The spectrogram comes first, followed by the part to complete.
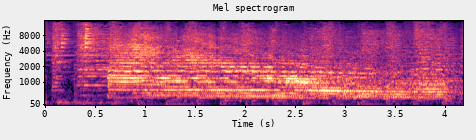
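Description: Locomotive multi-chime air horn on an ACE commuter train, sounded as the train comes through a grade crossing: a loud chord of several notes held steadily, dropping slightly in pitch as it passes. It starts about half a second in and cuts off abruptly.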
